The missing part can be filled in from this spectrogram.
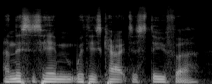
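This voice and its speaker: A man's voice: mid-range voice, flat delivery, a little fast, vocal fry, mellow. A man, an artist giving a casual and enthusiastic slide talk full of fillers. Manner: chatty, enthusiastic, many fillers.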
